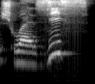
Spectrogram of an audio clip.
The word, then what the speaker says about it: choisissent: And the last one, they choose, ENT ending. I had my double S just in front. Ils choisissent, elles choisissent. ENT always mute, and I pronounce my double S like an S sound.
